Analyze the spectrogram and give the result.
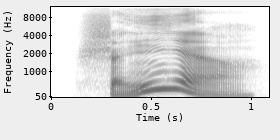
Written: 神仙

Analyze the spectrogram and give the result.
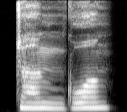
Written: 沾光

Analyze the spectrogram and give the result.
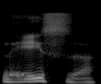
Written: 类似

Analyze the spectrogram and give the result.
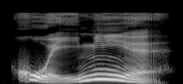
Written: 毁灭

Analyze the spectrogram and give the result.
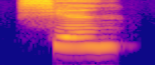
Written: xian1

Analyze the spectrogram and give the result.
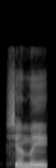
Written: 纤维

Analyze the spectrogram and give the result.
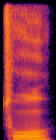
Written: cuo4

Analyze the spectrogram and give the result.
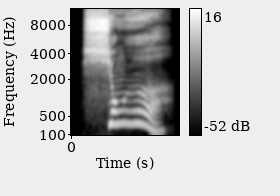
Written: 凶恶

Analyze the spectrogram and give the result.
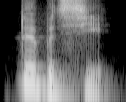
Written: dui4 bu5 qi3

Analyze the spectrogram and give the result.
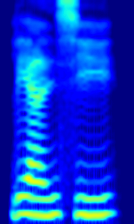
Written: lian2 xi4

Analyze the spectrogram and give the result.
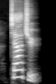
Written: jia1 ju4

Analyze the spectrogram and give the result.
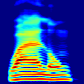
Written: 玩弄

